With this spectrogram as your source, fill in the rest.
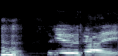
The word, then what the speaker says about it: Ryurai: Ryurai. That's how you pronounce it, right? Ryurai, yeah.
